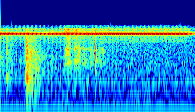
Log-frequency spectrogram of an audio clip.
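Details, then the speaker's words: Military TA tactical field telephone after repair conversion, final checkout; ringing the phone, the piezo ringer gives a shrill, steady high buzz with a quick warble for about two seconds then cuts off cleanly; normal piezo ringer. "And so I'm going to go ahead and ring this telephone now."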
